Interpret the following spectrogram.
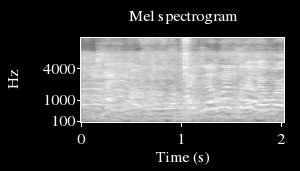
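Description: Background chatter: several overlapping voices in a busy restaurant dining room.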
